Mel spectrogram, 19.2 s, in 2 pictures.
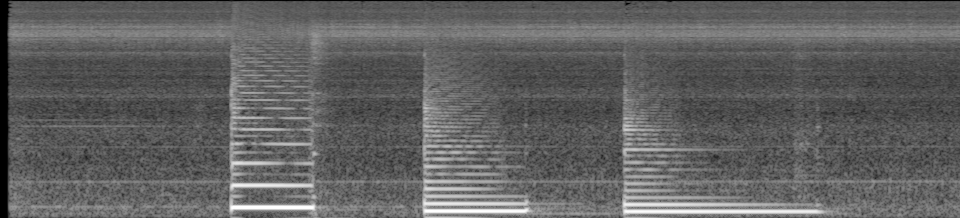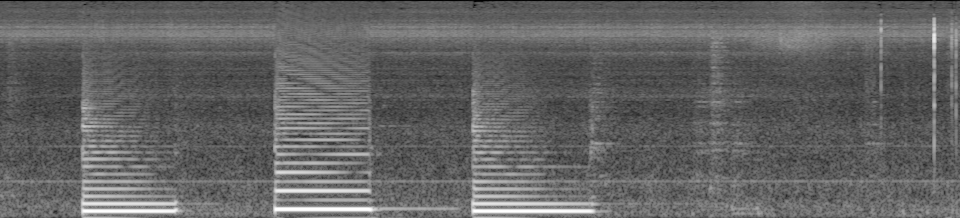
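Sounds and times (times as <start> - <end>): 
guitar: 2.3 - 3.6, 4.2 - 8.5, 10.4 - 15.8.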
